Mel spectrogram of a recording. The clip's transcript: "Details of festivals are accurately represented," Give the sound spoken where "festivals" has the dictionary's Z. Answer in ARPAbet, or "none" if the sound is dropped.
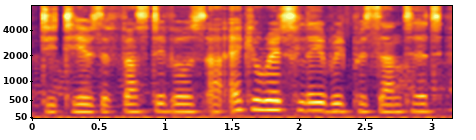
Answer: Z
